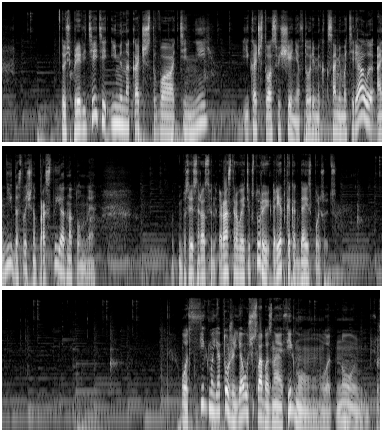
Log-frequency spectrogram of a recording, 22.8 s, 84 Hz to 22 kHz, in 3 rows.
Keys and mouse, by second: 0.0-22.7 typing, 3.3 middle click, 4.3 middle click, 10.5 shift+middle click, 11.4 click, 12.8 click, 17.7 click, 20.1 shift+middle click, 21.4 click.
